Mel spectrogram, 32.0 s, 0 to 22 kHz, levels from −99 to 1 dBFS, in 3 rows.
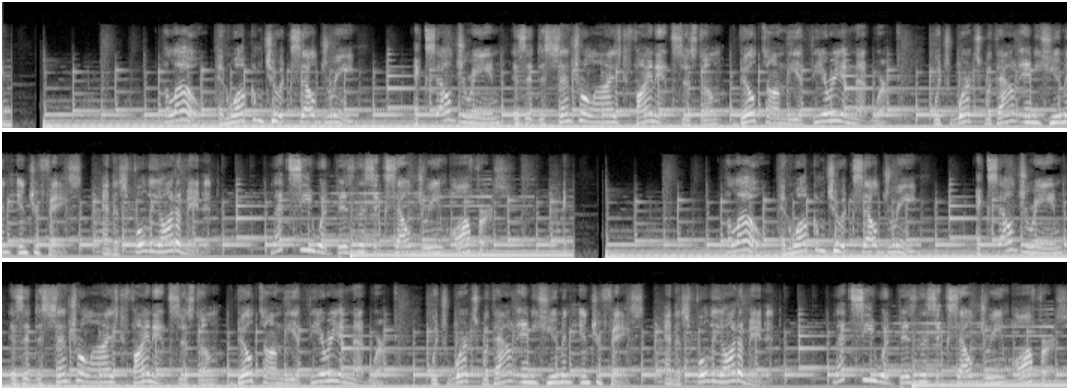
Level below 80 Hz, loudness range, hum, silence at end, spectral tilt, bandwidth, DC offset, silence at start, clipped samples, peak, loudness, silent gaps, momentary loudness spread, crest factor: -22 dBFS; 2 LU; none; 0 s; -5 dB/octave; 10.5 kHz; under 0.1%; 0 s; under 0.1%; -2 dBFS; -17 LUFS; none; 6 LU; 14 dB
